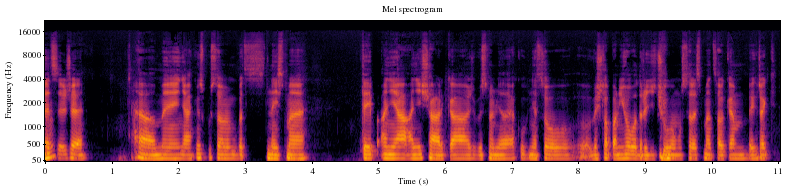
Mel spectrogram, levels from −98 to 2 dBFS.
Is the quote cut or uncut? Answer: uncut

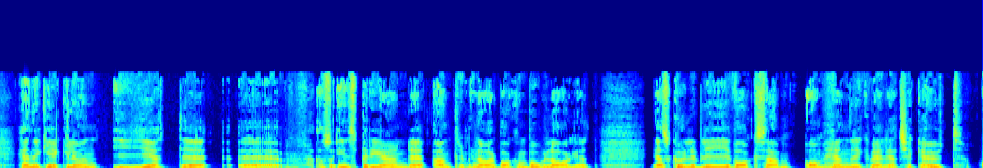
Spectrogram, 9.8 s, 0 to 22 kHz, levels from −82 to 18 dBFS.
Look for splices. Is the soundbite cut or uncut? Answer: cut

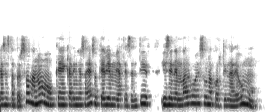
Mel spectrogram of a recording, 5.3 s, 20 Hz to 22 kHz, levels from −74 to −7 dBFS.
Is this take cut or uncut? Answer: cut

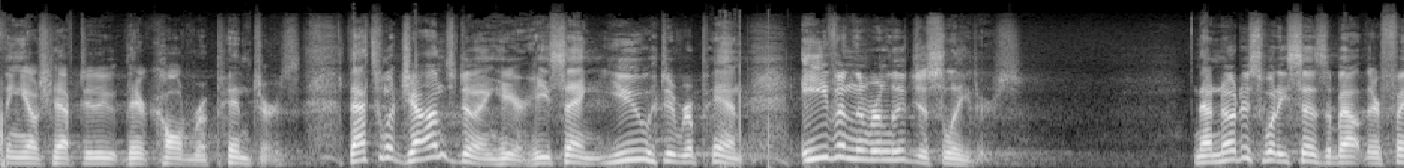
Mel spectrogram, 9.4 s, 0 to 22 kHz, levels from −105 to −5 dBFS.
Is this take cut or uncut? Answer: cut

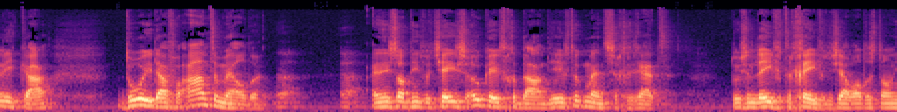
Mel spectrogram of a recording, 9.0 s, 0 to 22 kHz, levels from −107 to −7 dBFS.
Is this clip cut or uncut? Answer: uncut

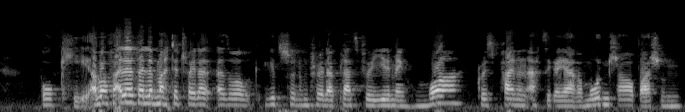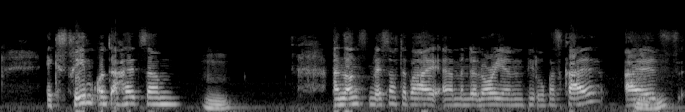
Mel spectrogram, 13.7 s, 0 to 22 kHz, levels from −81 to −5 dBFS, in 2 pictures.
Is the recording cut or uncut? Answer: uncut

